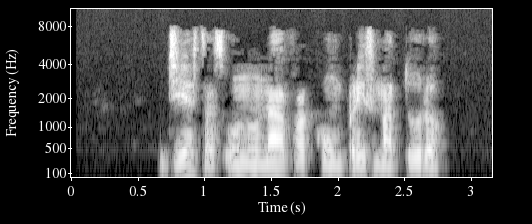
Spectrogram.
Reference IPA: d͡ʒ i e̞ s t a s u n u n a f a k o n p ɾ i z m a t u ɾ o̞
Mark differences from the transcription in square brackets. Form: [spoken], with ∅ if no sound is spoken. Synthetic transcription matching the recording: d͡ʒ i e̞ s t a s u n u n a [v] a k [u] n p ɾ i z m a t u ɾ o̞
